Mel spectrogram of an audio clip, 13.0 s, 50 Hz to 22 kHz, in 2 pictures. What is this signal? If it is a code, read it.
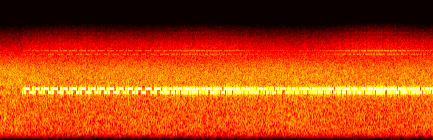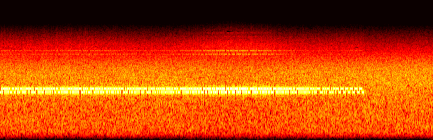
NAVTEX (SITOR-B), 100 baud, 170 Hz shift, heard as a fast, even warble, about 1600 Hz centre, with radio static. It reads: THE SCRIPTS WERE CUMBERSOME TO CREATE, AND PRONE TO ERRORS.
